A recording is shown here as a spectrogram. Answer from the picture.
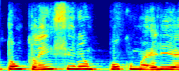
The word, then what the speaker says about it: Clancy: É, não sei se a pronúncia é essa, é Clancy, né? Tom Clancy.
